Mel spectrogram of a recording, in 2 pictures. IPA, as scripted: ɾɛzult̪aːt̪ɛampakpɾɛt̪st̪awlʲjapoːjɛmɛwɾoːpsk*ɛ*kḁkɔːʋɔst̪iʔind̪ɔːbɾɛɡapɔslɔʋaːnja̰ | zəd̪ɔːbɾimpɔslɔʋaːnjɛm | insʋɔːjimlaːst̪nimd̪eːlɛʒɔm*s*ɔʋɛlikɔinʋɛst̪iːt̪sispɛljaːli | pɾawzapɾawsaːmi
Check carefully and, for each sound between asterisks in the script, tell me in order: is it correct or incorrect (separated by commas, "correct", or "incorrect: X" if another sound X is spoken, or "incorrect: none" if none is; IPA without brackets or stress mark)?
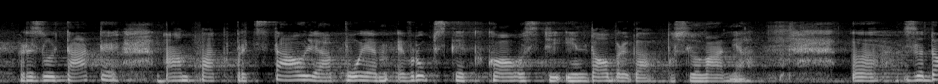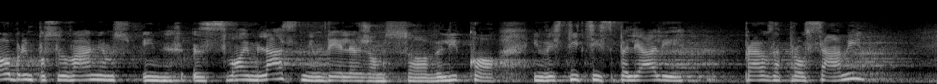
correct, correct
